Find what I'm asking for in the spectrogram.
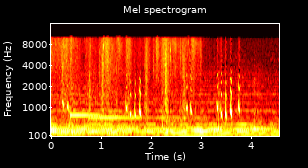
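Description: Meerkat sentry giving a steady bleeping watchman's call, short repeated chirping notes in small clusters over a faint background hum, moderately close with no voices.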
